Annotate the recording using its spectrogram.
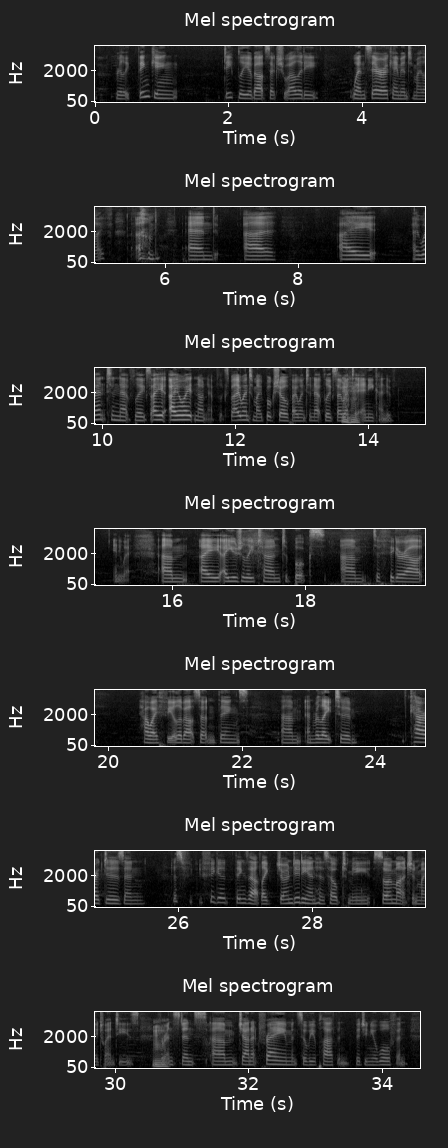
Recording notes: Recorded live at the Brunswick Street Bookstore.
